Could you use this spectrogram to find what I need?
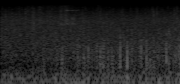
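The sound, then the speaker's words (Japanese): Rain falls steadily as a soft, even patter on a surface, with scattered sharper drop taps through the hiss. It stays quiet and constant, and no voices are heard. “こんな雨の日なのに。”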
